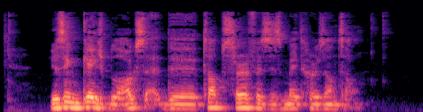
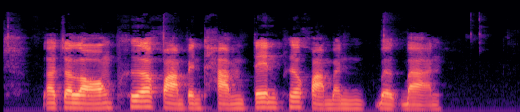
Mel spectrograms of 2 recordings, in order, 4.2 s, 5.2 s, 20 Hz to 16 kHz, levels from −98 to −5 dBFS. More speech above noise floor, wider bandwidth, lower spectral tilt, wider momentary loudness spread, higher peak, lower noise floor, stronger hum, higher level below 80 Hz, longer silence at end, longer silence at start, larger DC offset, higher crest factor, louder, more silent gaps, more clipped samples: about the same, 42 dB vs 39 dB; first, 11.5 kHz vs 10 kHz; about the same, -5.5 dB/octave vs -5.5 dB/octave; second, 10 LU vs 13 LU; about the same, -8 dBFS vs -6 dBFS; about the same, -67 dBFS vs -64 dBFS; neither; first, -56 dBFS vs -62 dBFS; second, 0.65 s vs 0.8 s; first, 0.5 s vs 0.05 s; neither; about the same, 18 dB vs 20 dB; about the same, -26 LUFS vs -24 LUFS; neither; neither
